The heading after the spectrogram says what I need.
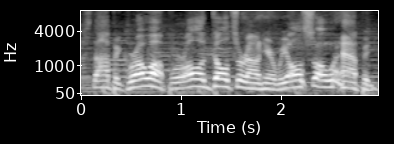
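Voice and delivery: ordinary talk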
